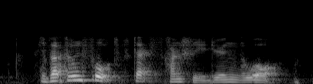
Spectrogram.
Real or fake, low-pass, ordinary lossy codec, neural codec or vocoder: fake; 3.6 kHz; none; codec, 16 kHz, 1 kbps, FunCodec, trained on Chinese and English, 50 frames a second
